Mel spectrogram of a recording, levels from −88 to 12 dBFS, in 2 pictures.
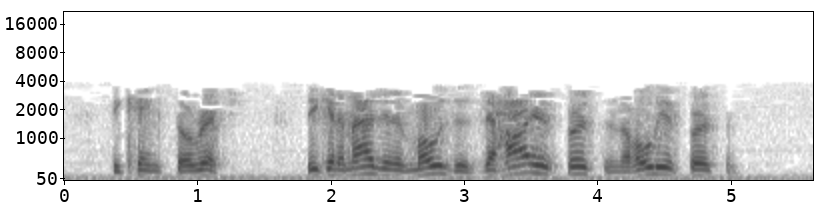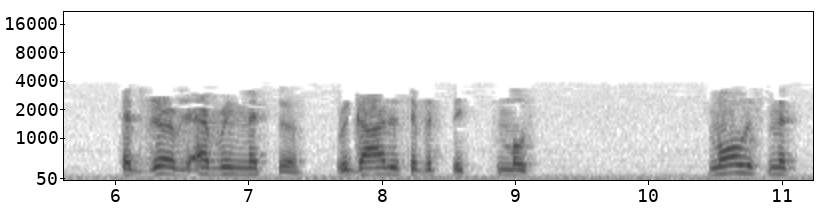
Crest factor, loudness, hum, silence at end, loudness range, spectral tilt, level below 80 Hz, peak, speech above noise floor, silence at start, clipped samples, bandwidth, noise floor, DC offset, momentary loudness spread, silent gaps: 16 dB; -24 LUFS; none; 0.15 s; 4 LU; -10 dB/octave; -52 dBFS; -8 dBFS; 30 dB; 0.35 s; under 0.1%; 4 kHz; -53 dBFS; under 0.1%; 10 LU; none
